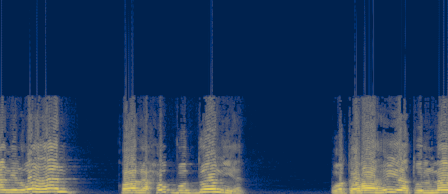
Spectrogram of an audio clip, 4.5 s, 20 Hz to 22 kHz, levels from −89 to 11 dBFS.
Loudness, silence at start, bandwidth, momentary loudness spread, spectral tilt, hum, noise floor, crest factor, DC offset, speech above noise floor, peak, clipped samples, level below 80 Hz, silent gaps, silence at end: -9 LUFS; 0 s; 11.5 kHz; 11 LU; -4.5 dB/octave; none; -72 dBFS; 10 dB; under 0.1%; 64 dB; 0 dBFS; 0.1%; -42 dBFS; none; 0 s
